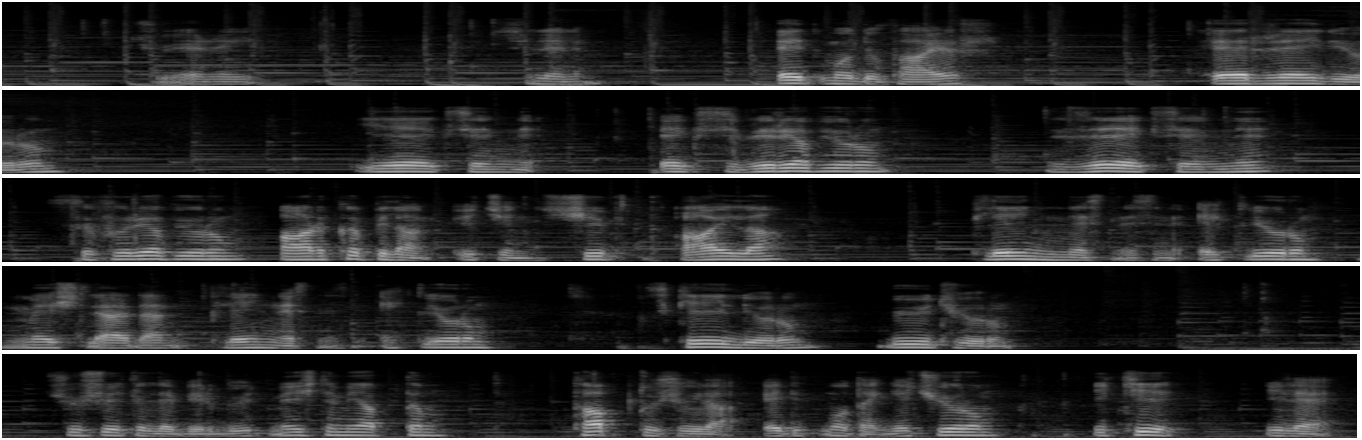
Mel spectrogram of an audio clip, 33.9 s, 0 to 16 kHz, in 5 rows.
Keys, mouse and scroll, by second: 2.3-3.3 drag, 3.7-6.1 drag, 8.6-12.0 drag, 12.7-14.8 drag, 16.7 shift+a, 23.4 s, 26.5 click, 27.0-29.7 scroll down 4, 30.1 Tab, 32.2 2.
